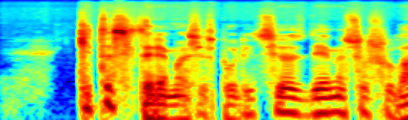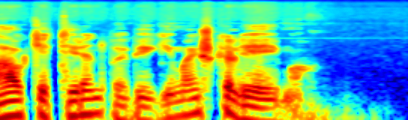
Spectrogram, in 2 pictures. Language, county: Lithuanian, Vilnius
